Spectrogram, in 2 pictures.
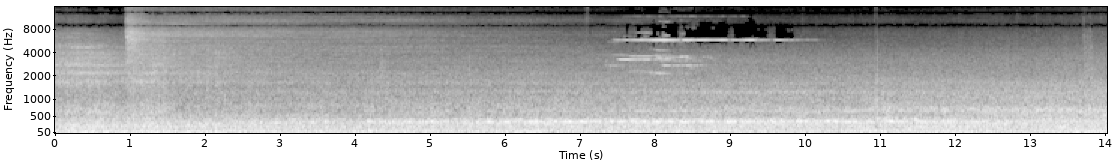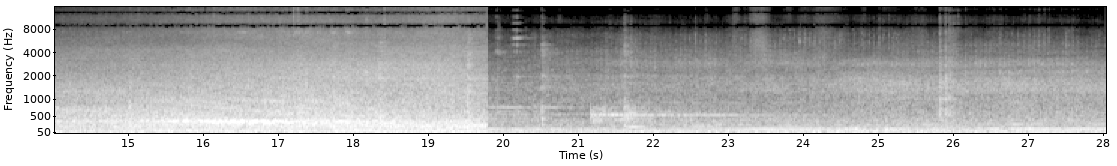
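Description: Railway train noise: a steady rumble with a brief high wheel squeal about a third of the way in, swelling louder before cutting off abruptly. It gives way to a quieter, steady low diesel engine hum from a locomotive.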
